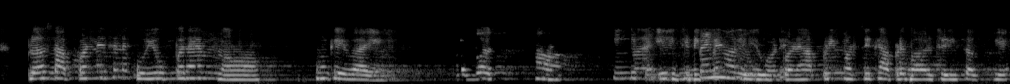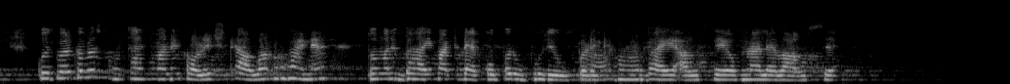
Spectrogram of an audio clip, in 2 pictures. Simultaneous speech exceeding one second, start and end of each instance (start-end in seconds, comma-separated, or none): 6.3-7.9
